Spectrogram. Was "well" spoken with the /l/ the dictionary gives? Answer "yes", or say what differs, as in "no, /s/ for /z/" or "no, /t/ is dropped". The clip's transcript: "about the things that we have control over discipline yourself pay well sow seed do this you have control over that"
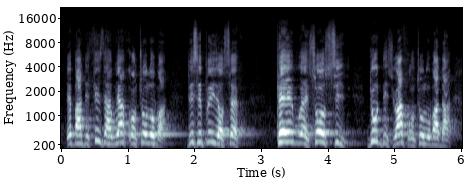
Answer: no, /n/ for /l/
